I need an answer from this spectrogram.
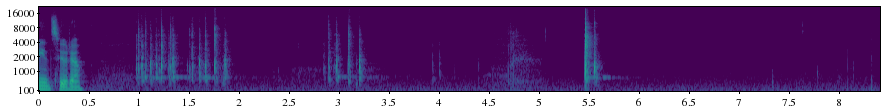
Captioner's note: Model M typing sounds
